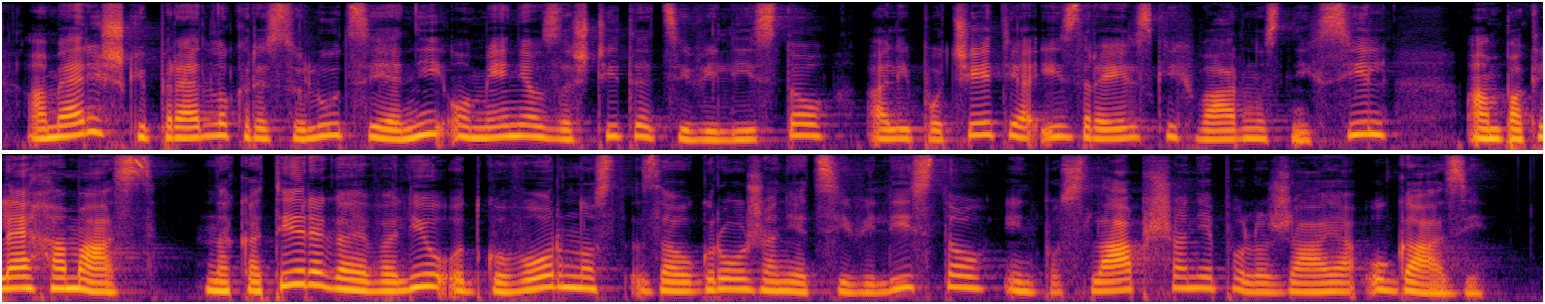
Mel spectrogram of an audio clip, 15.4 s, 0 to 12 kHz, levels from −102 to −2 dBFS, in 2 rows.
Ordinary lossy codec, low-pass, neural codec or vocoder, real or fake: none; none; none; real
